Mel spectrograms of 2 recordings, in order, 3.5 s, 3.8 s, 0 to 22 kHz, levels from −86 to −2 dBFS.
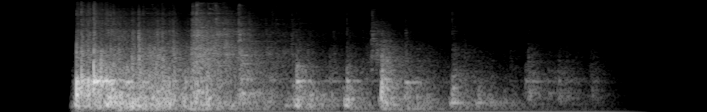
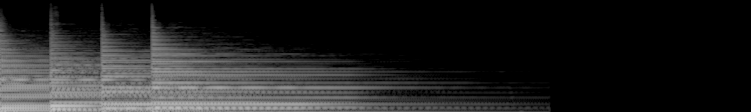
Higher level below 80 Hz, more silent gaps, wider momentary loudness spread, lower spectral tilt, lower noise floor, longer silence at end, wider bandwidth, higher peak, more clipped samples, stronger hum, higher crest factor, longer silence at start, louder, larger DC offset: second, -56 dBFS vs -44 dBFS; neither; first, 20 LU vs 15 LU; second, -5 dB/octave vs -6.5 dB/octave; second, -55 dBFS vs -64 dBFS; second, 0.85 s vs 1 s; first, over 20 kHz vs 14 kHz; first, 0 dBFS vs -12 dBFS; neither; neither; first, 26 dB vs 20 dB; first, 0.35 s vs 0 s; first, -24 LUFS vs -29 LUFS; first, 0.2% vs under 0.1%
